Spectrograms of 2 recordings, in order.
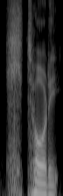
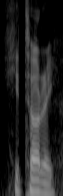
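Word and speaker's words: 一人: So in other words, the old Japanese word for alone is hitori. Hitori. And that's how they decide to pronounce this combination of Ichihito, Ichibito, okay. right? Hitori ja something something. Ichinin.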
